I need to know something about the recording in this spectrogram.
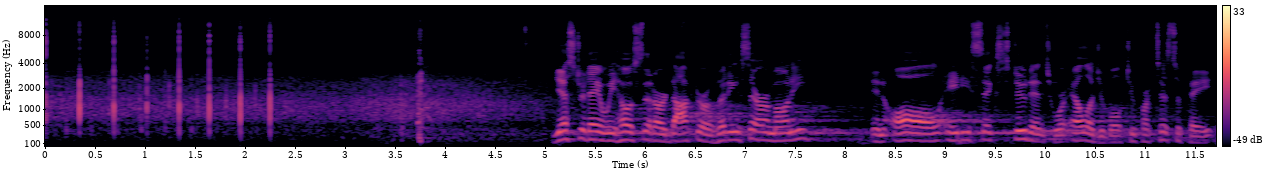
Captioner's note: applause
